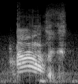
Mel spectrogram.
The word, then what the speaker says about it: acht: Aquí tenemos un ejemplo en donde la CH, no la CH y la pizza, la CH suena como G. A veces la CH en alemán suena como G. Acht.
